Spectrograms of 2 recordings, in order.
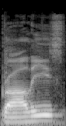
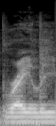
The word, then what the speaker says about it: Brawley: Also, I've been saying Matt Brawley's name wrong. It's Matt Brawley, not Matt Brayley Ryan.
